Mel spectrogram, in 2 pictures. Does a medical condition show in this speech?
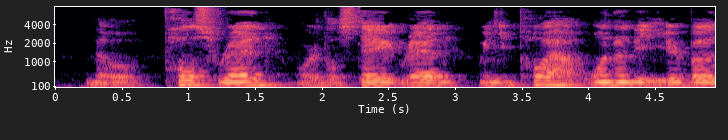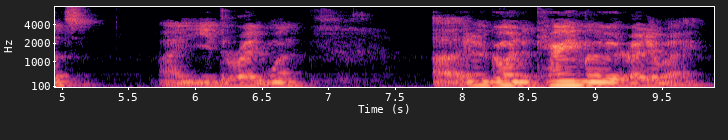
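Yes: cerebral palsy; affects gait and walking.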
